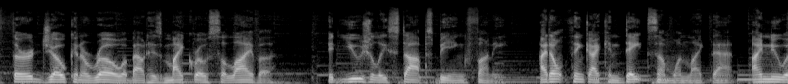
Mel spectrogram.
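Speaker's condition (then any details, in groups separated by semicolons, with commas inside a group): No condition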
